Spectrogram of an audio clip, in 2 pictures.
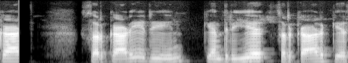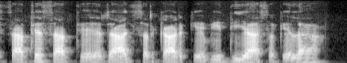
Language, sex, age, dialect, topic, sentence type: Bhojpuri, male, 25-30, Southern / Standard, banking, statement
